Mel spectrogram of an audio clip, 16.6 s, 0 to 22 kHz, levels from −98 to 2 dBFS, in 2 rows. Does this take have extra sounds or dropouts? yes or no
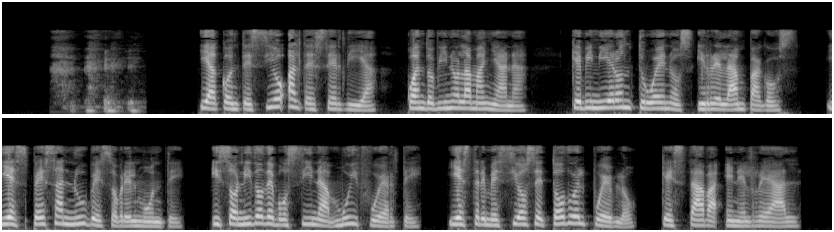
yes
